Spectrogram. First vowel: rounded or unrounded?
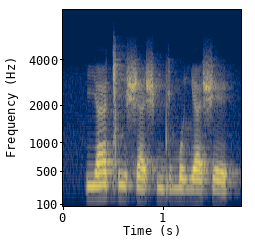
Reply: unrounded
